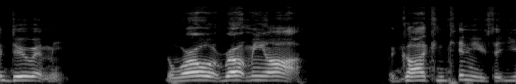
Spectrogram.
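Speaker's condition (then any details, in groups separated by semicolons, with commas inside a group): Cerebral palsy; from birth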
